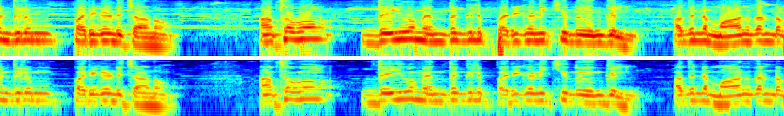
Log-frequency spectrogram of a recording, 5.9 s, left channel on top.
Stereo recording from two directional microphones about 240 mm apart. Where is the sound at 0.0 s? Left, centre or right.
Left.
